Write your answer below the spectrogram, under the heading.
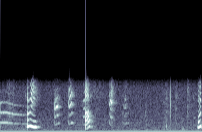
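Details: Cat giving a series of short meows, the first longer and falling, followed by several brief clipped mews spaced irregularly over four seconds and one final rising meow, over a steady low electrical hum.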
